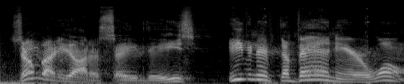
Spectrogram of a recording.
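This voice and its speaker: In a put-on character voice, the speaker goes at a moderate pace. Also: man, high pitch for a man. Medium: video game.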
